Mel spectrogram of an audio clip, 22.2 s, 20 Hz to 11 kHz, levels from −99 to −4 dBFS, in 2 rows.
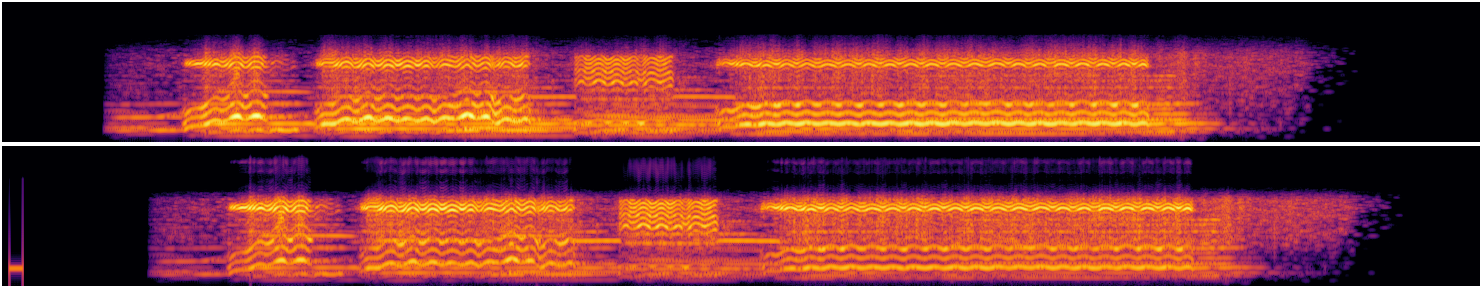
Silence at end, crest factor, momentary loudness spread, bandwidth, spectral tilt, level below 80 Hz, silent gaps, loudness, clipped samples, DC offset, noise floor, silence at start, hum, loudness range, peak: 1.35 s; 14 dB; 12 LU; 4.1 kHz; -4 dB/octave; -86 dBFS; 10.16-11.13 s, 11.24-12.17 s; -11 LUFS; under 0.1%; under 0.1%; -54 dBFS; 0.85 s; none; 5 LU; 0 dBFS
